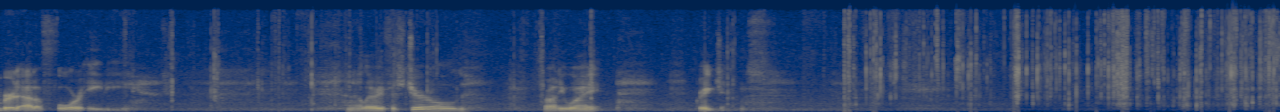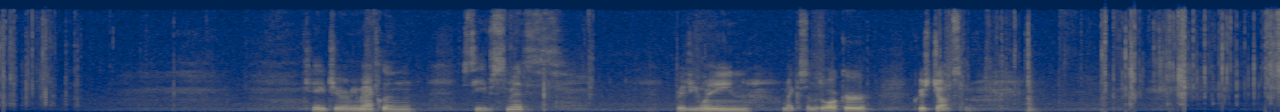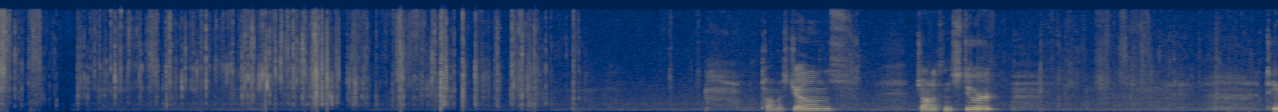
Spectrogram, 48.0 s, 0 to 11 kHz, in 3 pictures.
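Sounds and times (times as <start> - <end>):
wrapper crinkling and tearing: 10.5 - 17.1, 27.8 - 39.3, 45.2 - 46.6.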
